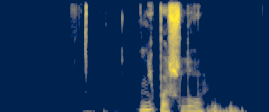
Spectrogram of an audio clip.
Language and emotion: Russian, neutral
